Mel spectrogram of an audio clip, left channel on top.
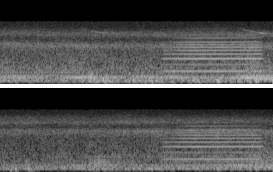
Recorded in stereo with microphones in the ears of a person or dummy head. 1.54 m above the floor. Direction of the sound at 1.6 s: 10° left (ahead or behind).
